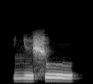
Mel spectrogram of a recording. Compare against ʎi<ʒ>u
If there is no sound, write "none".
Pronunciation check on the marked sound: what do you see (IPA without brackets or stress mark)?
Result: ʃ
